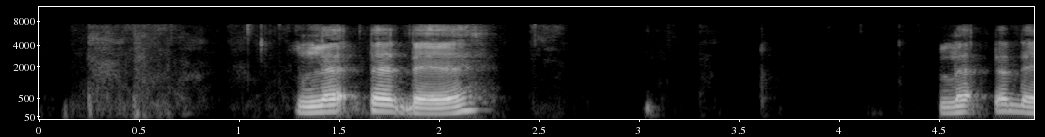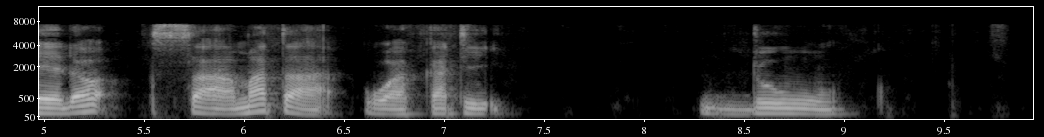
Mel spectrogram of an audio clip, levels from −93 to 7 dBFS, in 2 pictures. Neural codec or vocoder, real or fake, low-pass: codec, 16 kHz, 4.8 kbps, FACodec; fake; 7.2 kHz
